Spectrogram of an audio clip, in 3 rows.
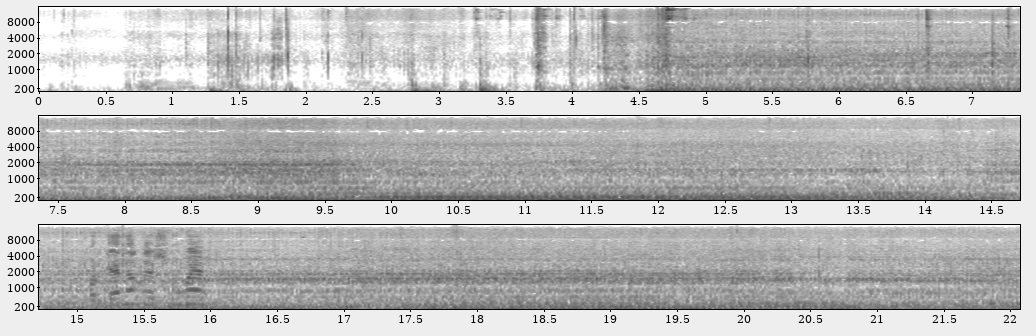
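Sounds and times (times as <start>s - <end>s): vehicle engine running: 4.4s - 22.0s.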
